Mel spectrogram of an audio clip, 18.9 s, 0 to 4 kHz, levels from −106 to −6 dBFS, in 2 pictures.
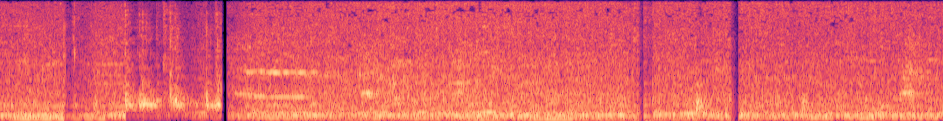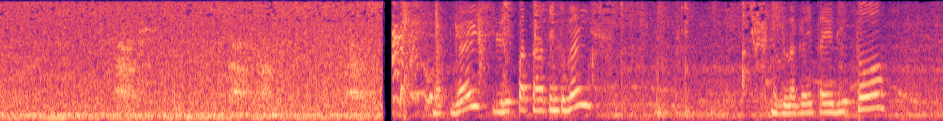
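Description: The level of the whole recording breathes, swinging by roughly 15 dB, so loud and quiet passages sit unnaturally close together and the sound feels squashed. This gain pumping is likely caused by input gain set far too high, with a fast limiter or compressor clamping down on every peak and then letting the level climb again. Between 6.30 and 6.54 s the audio catches and drags in a series of repeated stalls (stutter): four separate hitches, the longest about 67 ms, together filling 142 ms, so roughly 59% of that quarter-second is held-over sound rather than fresh audio. Packets were arriving late or too slowly, the jitter buffer kept running dry, and the receiver extended the last sound each time until it could continue. Nothing is lost, but the flow jerks. Shortly after, at 7.30 to 7.41 s, a single sound hangs on too long with a faint buzzy or dipped quality. This is a short stall from a late packet: one packet missed its slot, the buffer emptied, and the receiver stretched the preceding audio for 83 ms before resuming from the same point, which added that much delay. 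From 17.80 to 18.39 s the audio rushes ahead at about 109% speed without any change in pitch, sounding hurried. This jitter buffer speed-up trimmed around 50 ms in total, cutting out many pitch-period-sized slivers in succession so the receiver could work off a surplus of buffered audio and shrink its delay. Throughout, nothing is heard above 4 kHz, which fits a narrowband telephone codec such as G.711 on the call path.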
